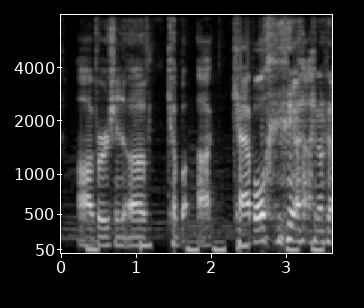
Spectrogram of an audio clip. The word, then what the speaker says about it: Cabal: Now we're going to make sure we also have the correct version of Cabal. I don't know how to say it. Sorry, I keep always saying COBOL.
